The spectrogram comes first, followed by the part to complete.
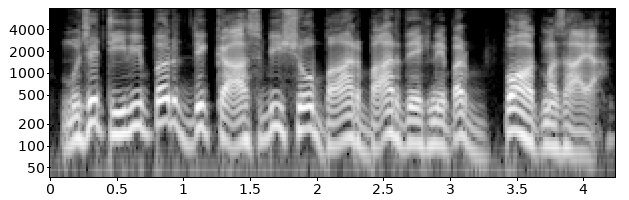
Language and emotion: Urdu, happy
